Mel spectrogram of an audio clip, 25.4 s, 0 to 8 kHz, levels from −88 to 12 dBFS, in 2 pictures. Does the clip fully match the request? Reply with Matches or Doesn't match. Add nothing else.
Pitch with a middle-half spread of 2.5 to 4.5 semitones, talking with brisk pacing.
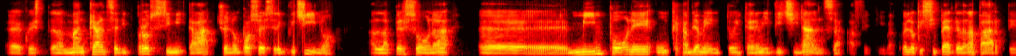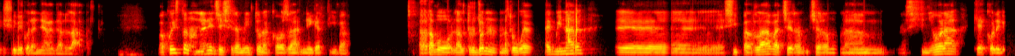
Doesn't match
